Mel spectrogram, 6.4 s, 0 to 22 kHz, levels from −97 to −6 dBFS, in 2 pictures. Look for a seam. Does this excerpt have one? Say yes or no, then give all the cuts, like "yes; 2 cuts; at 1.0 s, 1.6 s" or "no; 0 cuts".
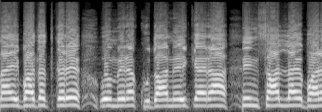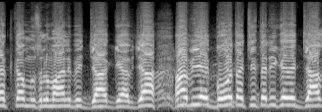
yes; 1 cut; at 2.4 s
